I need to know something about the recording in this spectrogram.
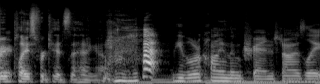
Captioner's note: laughs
